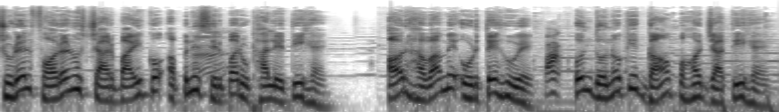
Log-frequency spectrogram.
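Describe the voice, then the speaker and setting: Male narrator for animated folk tales; scripted storytelling, fairly high register, light music bed. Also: a little slow.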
